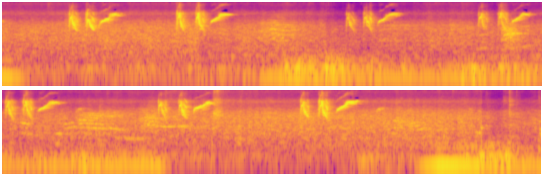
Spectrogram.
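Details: Cinereous tit calling rivals, repeating a sharp two-part note that drops then flicks upward, given in quick pairs about once a second, with a low humming drone and faint softer chirps behind.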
